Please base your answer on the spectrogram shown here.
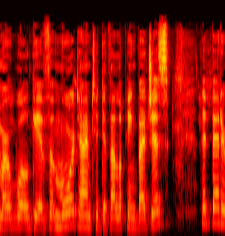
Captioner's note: speaking French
